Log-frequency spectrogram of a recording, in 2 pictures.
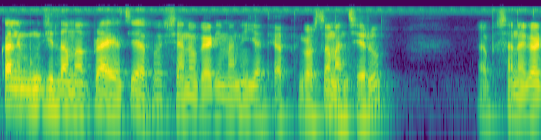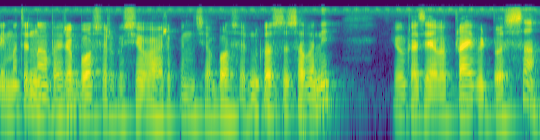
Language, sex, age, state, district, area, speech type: Nepali, male, 30-45, West Bengal, Kalimpong, rural, spontaneous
